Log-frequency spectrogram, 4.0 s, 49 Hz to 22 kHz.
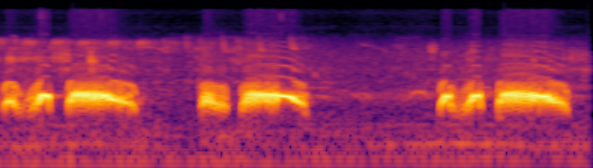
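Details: Spotted dove, wild-caught competition singer with a medium-to-large voice, point 87: three strong cooing phrases about 1.5 seconds apart, each a quick double note followed by a long husky coo that dips at the end.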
